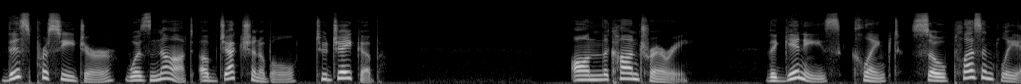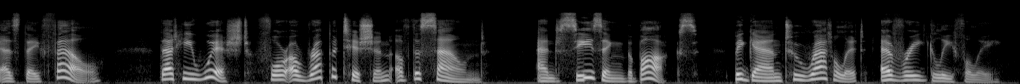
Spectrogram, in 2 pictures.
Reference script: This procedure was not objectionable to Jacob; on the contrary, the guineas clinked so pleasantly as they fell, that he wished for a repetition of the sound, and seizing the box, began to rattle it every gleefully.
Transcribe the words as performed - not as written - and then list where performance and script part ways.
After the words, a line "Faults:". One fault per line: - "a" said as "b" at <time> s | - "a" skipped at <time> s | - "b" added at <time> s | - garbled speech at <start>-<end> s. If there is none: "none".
This procedure was not objectionable to Jacob; on the contrary, the guineas clinked so pleasantly as they fell, that he wished for a repetition of the sound, and seizing the box, began to rattle it every gleefully.
Faults:
none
